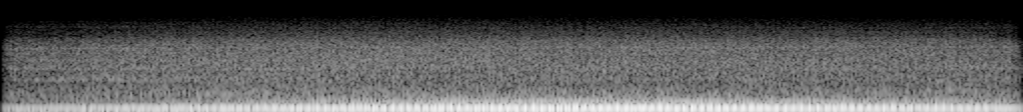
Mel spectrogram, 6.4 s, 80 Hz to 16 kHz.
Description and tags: Spacecraft Ascent 02
Spacecraft taking off, ascending
Alien-Vehicle, Ascending, Science-Fiction, Sci-Fi, Spacecraft, UFO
